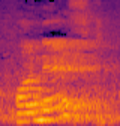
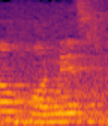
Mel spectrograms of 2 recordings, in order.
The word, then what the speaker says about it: honest: हमें H तो बोलना ही नहीं. H is silent.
